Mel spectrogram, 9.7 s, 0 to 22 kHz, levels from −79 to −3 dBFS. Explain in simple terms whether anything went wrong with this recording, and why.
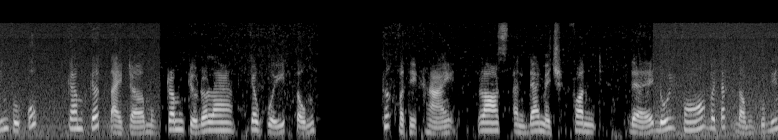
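Two things went wrong here. From about 2.0 s to 8.2 s there's overdone noise removal: the cleanup filter was pushed too hard, so along with the room hiss it shaves off the quieter parts of the speech. That leaves faint twinkly bits where the background used to be.

Inside that stretch, at 3.97 s, there's a call audio freeze. The sound stops, goes almost completely silent for about three-quarters of a second, and picks up again at 4.80 s right where it left off. Nothing is actually lost, but the rest of the audio now runs about 0.8 s late. The likely cause is network packets arriving late, so the call's buffer ran dry and had nothing to play.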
